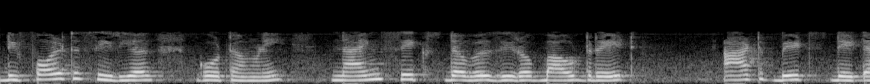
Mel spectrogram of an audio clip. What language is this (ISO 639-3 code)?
guj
